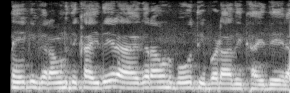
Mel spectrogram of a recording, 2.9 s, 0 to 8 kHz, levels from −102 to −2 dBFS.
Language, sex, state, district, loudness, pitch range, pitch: Hindi, male, Haryana, Charkhi Dadri, -11 LUFS, 155-180 Hz, 170 Hz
